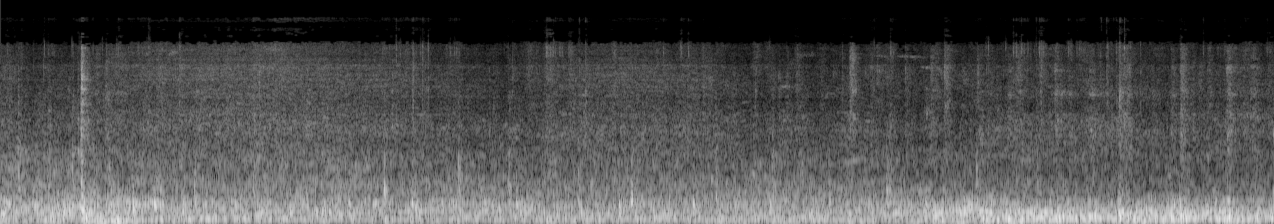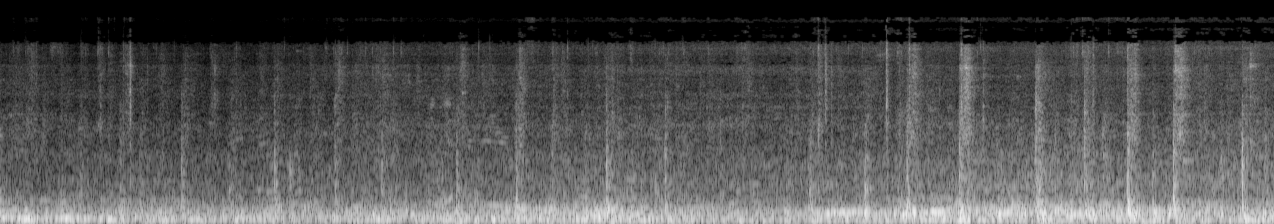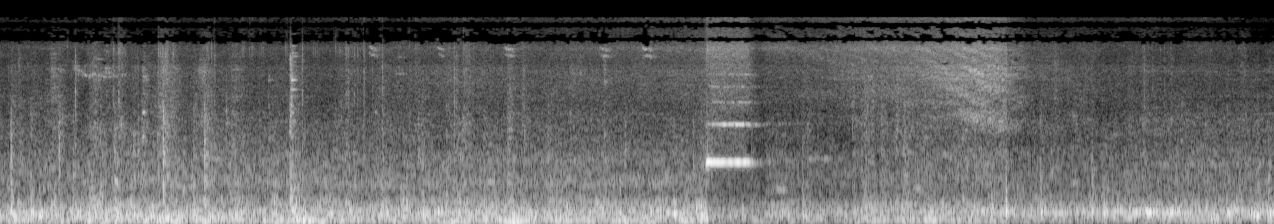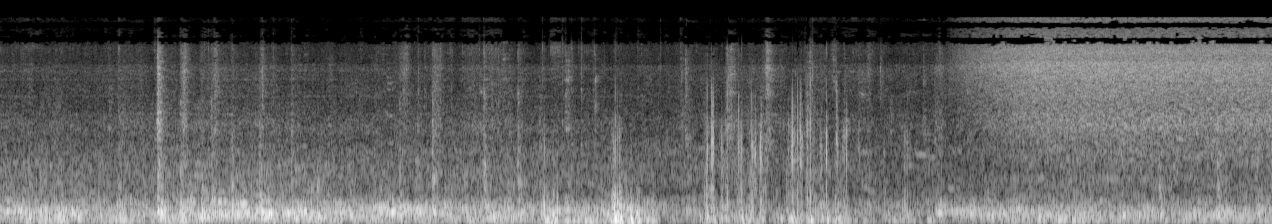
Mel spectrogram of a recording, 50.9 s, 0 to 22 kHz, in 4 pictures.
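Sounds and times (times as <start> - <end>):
train wheels rumbling: 0.0 - 50.9
wheels clacking over rail joints: 3.7 - 47.8
train whistle toot: 32.5 - 33.5.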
